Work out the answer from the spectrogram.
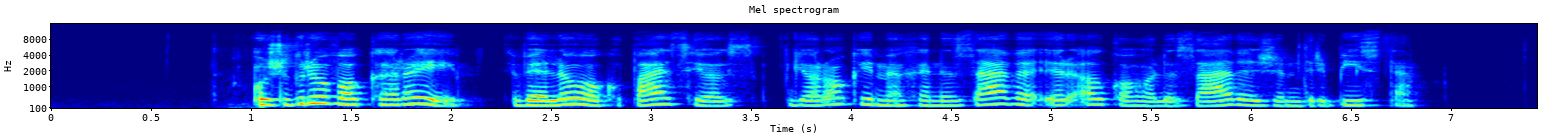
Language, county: Lithuanian, Vilnius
